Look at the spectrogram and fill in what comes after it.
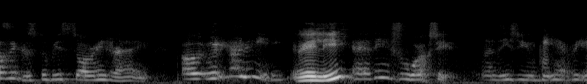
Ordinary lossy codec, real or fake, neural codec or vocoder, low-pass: none; fake; codec, 16 kHz in and 24 kHz out, 0.9 kbps, LongCat-Audio-Codec, fine tuned four codebook decoder; 7.2 kHz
